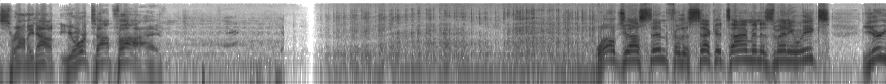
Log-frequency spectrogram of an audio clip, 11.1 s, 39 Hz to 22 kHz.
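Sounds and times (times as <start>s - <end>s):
car engine idling: 4.0s - 11.0s.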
